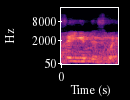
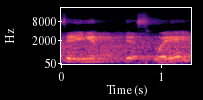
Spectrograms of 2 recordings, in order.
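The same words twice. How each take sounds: First: The phrase is spoken at a rushed, fast pace. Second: The phrase is spoken at a slow, calm pace. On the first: The audience finds it harder to understand. The speaker calls it wrong. "you end up speaking way too fast" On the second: The audience can follow it easily. The speaker calls it right. "instead of like saying it this way"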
